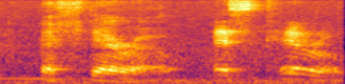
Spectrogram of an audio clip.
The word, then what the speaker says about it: Estero: Estero.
